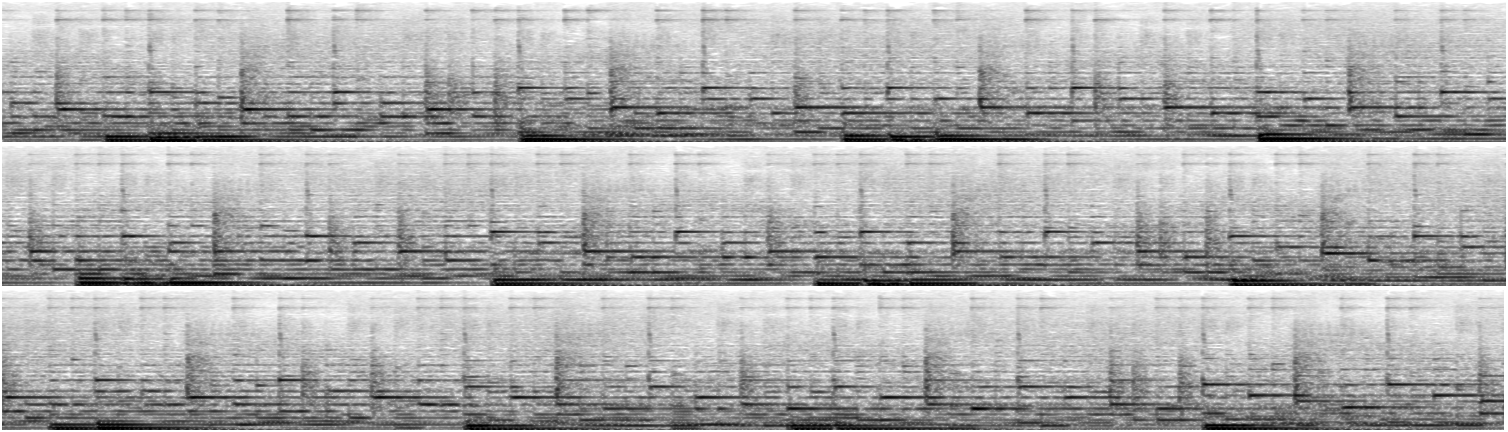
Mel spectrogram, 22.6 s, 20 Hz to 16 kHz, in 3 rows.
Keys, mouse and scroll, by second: 1.3 click, 2.1 scroll down 1, 3.4 click, 4.5 s, 5.2 x, 6.0 click, 6.6-6.9 scroll up 1, 6.9 s, 7.7 click, 9.4-9.8 scroll down 1, 10.1 shift+a, 11.1 click, 15.0 s, 15.3 click, 15.4 s, 16.3 click, 16.7 scroll down 1, 17.0 s, 17.4 click, 17.9 s, 18.1 click, 18.3 g, 19.3 click, 19.5 r, 20.2 click, 20.4 g, 21.0 click, 21.2 r, 21.3 click, 22.3-22.5 scroll up 1.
